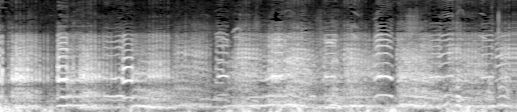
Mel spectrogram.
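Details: Busy gentoo penguin breeding colony, Falkland Islands, mild afternoon, parents tending nests and chicks of two to three weeks; many harmonic, slightly wavering calls overlap with brief upswept notes repeating roughly every second.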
